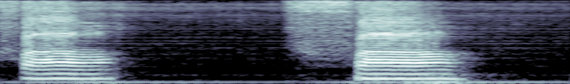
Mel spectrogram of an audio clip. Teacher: فا، فا کی ادائیگی میں سامنے والے اوپر کے دو دانتوں کے سروں کو نچلے ہونٹ کے گلے حصے پر لگا کر باریک آواز میں پڑھیں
